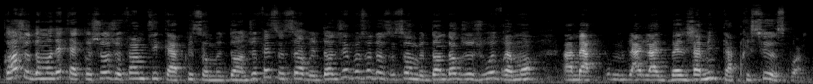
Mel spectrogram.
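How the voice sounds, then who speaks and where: A woman's voice: on the high side, brisk, hardly any pauses, slight background noise. A woman coach giving a motivational talk, telling her own childhood story and speaking directly to her listeners. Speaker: personal development coach.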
